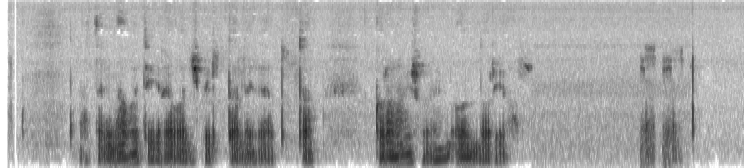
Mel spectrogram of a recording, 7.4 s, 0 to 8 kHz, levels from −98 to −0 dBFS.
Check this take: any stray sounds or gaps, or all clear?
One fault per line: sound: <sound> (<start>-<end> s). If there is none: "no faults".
sound: laugh (6.4-6.8 s)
